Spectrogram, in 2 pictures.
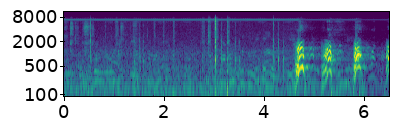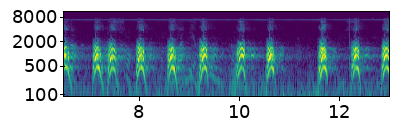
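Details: Dog named Tash during training in Horlivka on 18 August 2019; after a few seconds of talk and clicking, loud, evenly spaced barks ring out about every 0.6 seconds, a steady run of more than a dozen.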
